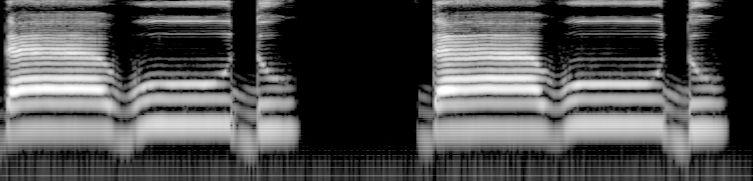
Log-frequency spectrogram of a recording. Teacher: یہاں پہ یہ دیکھیں داوودو، داوودو، تو دال 2 کاؤنٹس ہے، اور واو جو ہے وہ واو صغیرہ کی مدد سے آپ اس کو لمبا کریں گے کیونکہ اس کے اوپر ضمہ ہے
